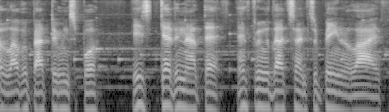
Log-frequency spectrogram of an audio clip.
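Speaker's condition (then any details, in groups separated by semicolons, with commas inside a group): Severe traumatic brain injury; skydiving accident; about 7 years since injury, wheelchair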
